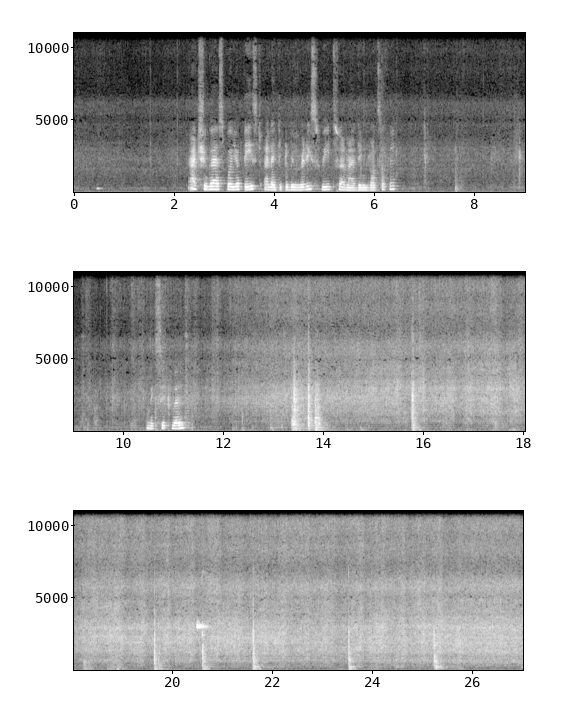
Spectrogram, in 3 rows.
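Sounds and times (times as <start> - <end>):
carrots sizzling in a pan: 8.6 - 27.0
spatula scraping a pan: 14.6 - 25.9
short high squeak: 20.5 - 20.8.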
